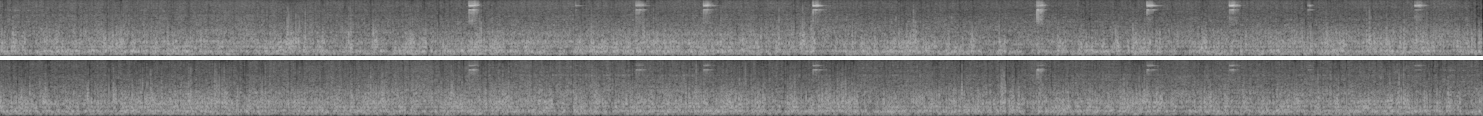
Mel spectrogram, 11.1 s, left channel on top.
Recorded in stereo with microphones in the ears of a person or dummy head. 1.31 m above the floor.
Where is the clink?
30° left (ahead or behind).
